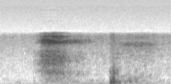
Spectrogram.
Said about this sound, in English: We've got Venus, my puppy dog, is in between us, and she's chilling out with us. If you hear a snore, that's because Venus, the dog, is snoring. She's chilling.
